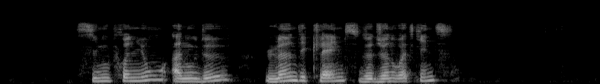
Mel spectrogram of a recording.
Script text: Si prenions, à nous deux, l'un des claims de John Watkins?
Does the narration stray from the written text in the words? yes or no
yes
